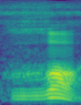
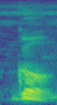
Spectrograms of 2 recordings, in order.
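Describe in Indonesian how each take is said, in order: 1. Konsonan itu adalah bunyi tenggorokan bagian atas yang serak. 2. Konsonan itu adalah hambat g keras. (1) "Kha, tapi larinya ke gha" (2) "seperti huruf G ... ini keliru"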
